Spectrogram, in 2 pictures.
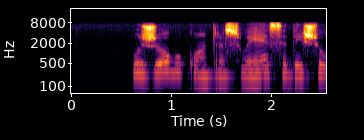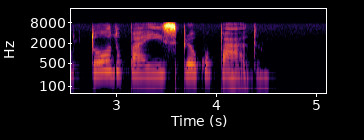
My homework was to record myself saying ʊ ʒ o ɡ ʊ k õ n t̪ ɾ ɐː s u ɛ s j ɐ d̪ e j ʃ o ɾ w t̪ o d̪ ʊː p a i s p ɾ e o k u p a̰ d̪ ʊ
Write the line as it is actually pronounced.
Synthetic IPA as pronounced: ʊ ʒ o ɡ ʊ k õ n t̪ ɾ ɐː s u ɛ s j ɐ d̪ e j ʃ o w t̪ o d̪ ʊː p a i s p ɾ e o k u p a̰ d̪ ʊ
